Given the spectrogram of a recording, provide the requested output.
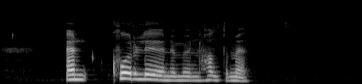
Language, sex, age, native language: Icelandic, female, 20-29, Icelandic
